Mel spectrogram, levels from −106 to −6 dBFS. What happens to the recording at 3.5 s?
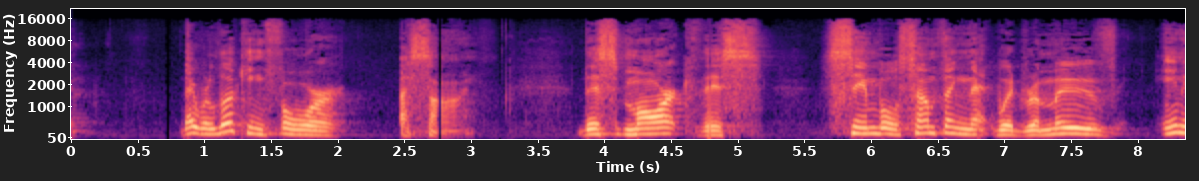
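Nothing goes wrong at 3.5 s: the speech runs through that moment intact, with no dropout, click or distortion to be heard.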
